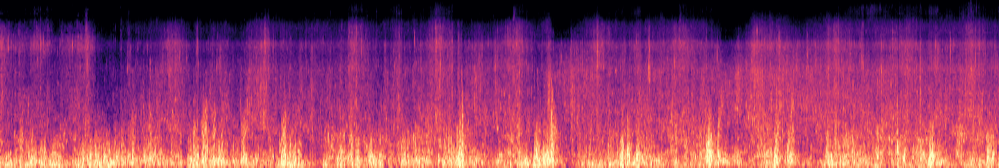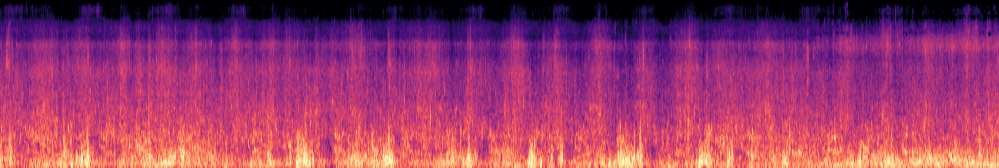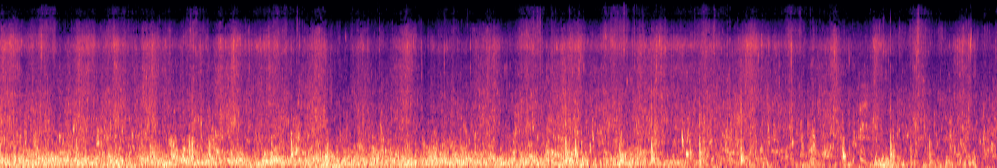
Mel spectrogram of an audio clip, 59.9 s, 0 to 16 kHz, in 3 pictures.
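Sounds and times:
water sloshing around kayak: 0.0 - 59.9
wind rumbling on microphone: 0.0 - 59.9.

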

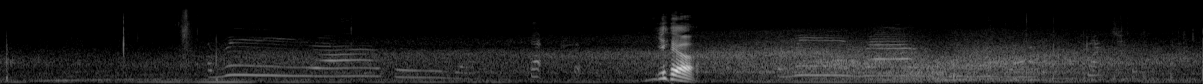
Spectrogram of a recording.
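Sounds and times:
toddler singing: 2.1 - 5.8, 7.8 - 11.4.

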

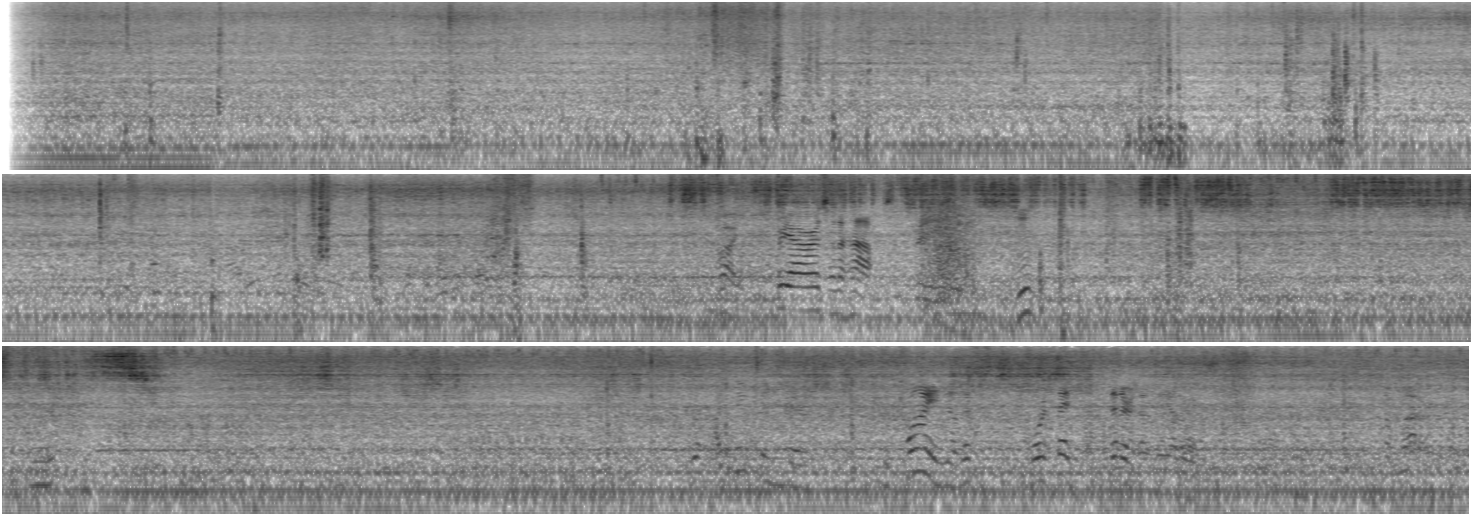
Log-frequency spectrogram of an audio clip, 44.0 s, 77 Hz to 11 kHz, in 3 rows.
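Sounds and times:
boat engine humming: 0.1 - 44.0.

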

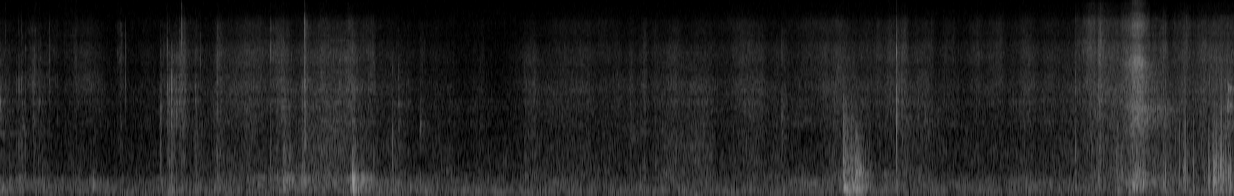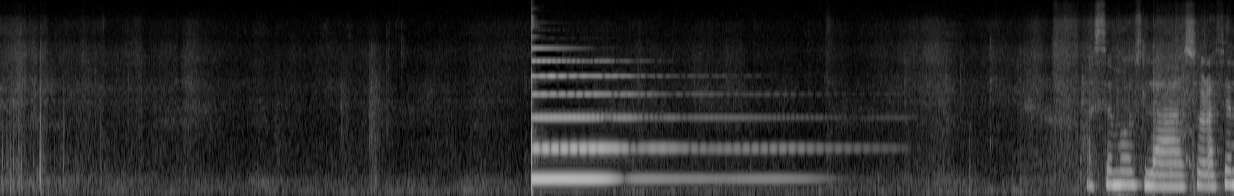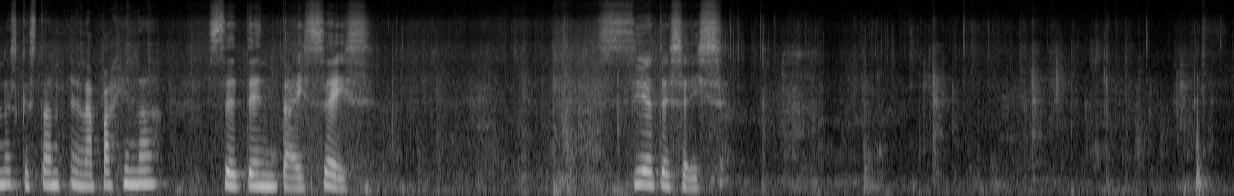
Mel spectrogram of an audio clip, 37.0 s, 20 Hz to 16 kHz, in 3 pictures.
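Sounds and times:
singing bowl ringing: 17.7 - 21.4.

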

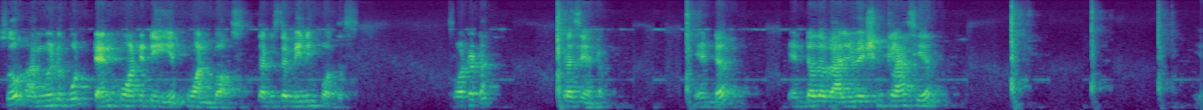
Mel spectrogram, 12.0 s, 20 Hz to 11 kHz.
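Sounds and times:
computer mouse clicks: 10.1 - 11.9.

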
